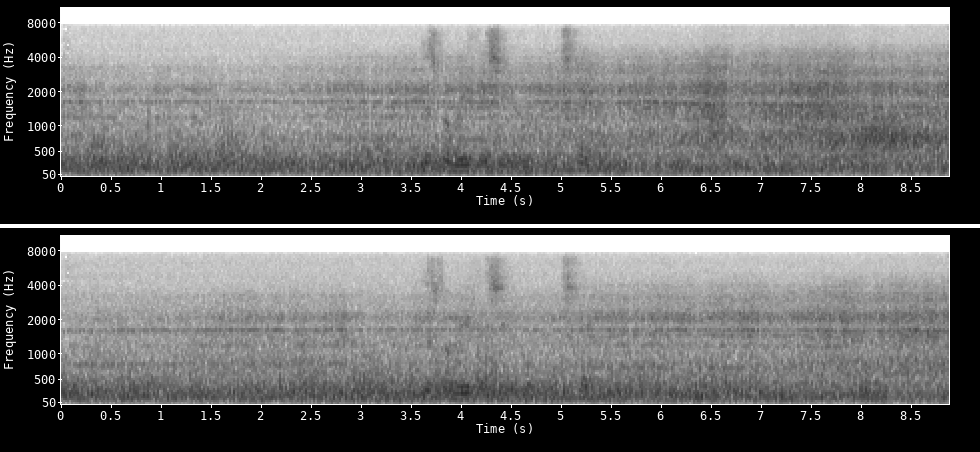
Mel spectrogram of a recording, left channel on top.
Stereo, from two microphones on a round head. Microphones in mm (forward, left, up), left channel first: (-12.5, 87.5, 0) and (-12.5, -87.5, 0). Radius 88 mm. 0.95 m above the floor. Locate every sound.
3.5 s a man speaking: 40° left (ahead or behind), 2 m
